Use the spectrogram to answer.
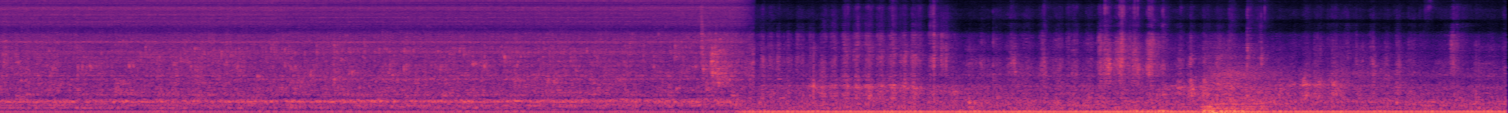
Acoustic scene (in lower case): restroom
